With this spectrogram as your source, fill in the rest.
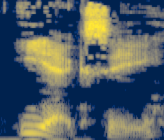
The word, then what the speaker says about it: Xe: so first of all xe or as raja kodori initially said it should have been exe as in executable or extra scale for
